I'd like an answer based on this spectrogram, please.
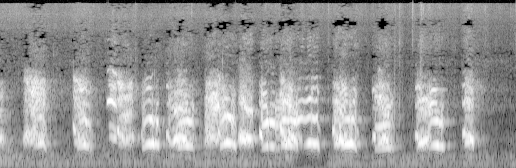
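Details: Young dogs around the house letting out a dense series of hoarse, yelping barks, about two or three each second, loud and close, with a brief pause midway.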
